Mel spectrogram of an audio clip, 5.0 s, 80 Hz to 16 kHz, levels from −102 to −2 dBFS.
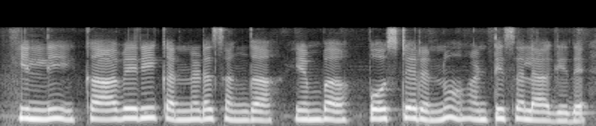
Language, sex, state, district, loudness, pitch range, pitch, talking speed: Kannada, female, Karnataka, Bangalore, -13 LUFS, 215-245 Hz, 230 Hz, 95 wpm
